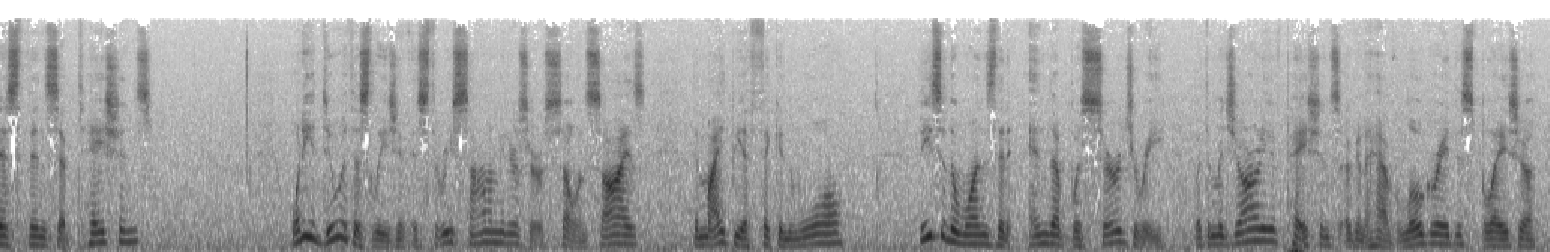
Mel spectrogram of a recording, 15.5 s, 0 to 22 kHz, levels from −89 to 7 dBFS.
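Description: No technical faults are present.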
